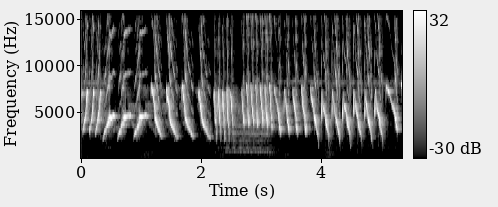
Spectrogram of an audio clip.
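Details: Wild canary singing high downslurred whistles, then a dense rattling trill with a lower undertone near the middle, then more quick sweeping notes repeated several times a second.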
